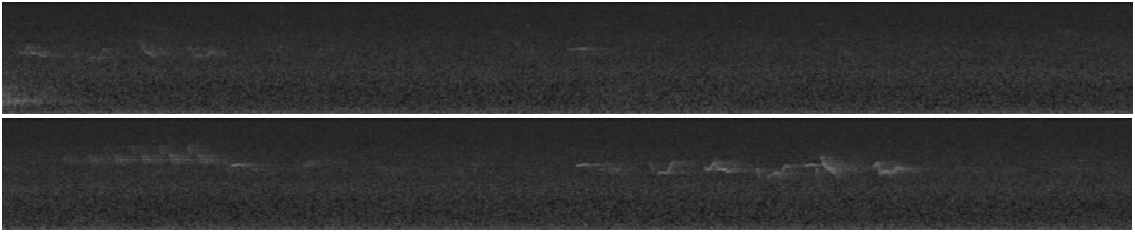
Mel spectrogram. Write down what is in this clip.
Scarlet Tanager, Ovenbird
